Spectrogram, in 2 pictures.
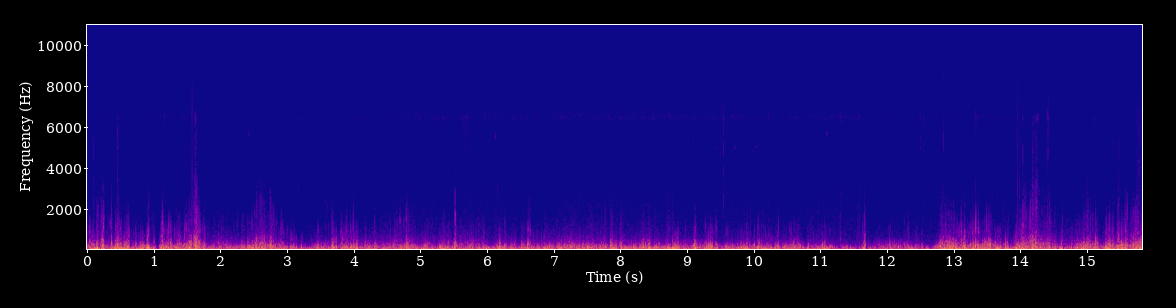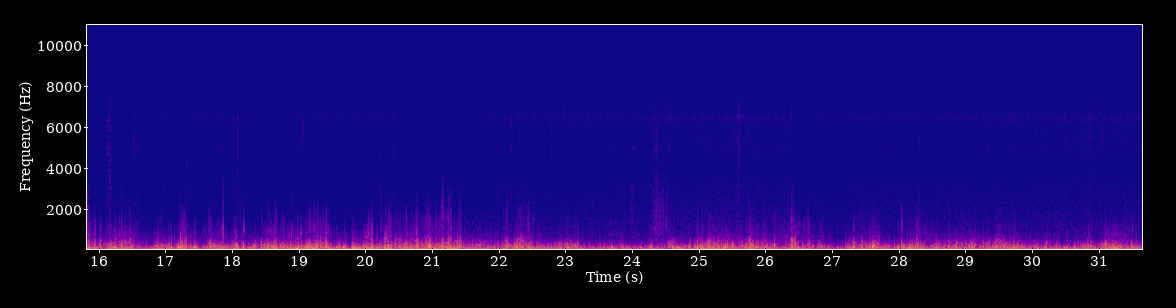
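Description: Wind buffeting a GoPro's microphone, heavy and rumbling throughout, with the hoofbeats of a horse being ridden along a grassy track.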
